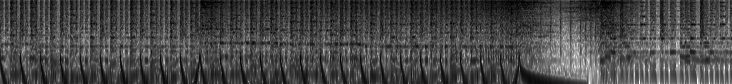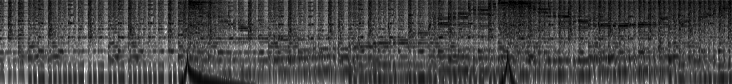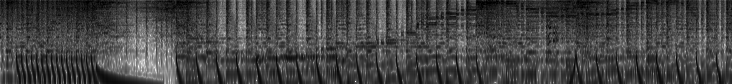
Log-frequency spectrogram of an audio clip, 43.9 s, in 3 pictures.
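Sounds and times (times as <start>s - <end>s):
dance music: 0.0s - 43.9s.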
